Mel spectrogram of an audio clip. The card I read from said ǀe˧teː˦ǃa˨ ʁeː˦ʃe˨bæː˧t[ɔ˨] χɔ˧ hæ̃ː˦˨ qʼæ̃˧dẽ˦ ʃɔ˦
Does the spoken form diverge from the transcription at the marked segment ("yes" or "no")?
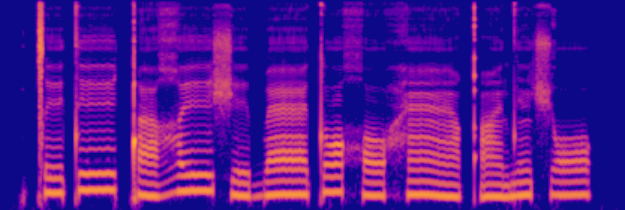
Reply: yes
